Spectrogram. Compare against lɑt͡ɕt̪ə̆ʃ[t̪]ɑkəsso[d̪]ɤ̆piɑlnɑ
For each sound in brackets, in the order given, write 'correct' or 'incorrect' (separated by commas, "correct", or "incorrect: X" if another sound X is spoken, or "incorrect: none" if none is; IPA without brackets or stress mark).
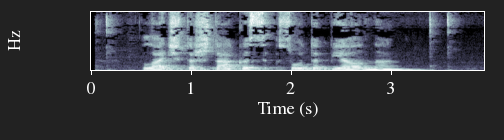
correct, incorrect: t̪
